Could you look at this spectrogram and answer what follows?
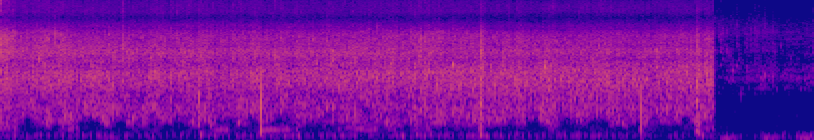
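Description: Irrigation water pumped through a pipe flowing into a maize field: a steady rush of running water that cuts off abruptly about seven seconds in.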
